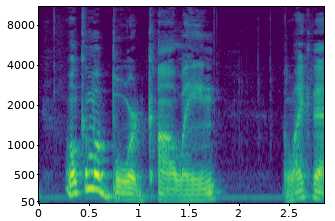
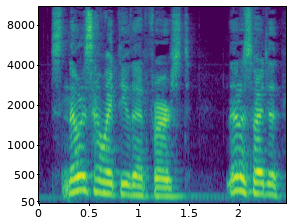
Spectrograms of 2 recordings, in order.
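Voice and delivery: showy brag; 11 semitones higher, 5 dB louder, much faster than usual. Real, not acted. Brags about his story order.

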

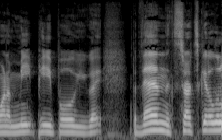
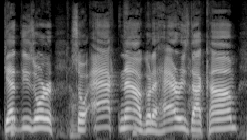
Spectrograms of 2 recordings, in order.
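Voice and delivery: loud, pumped-up sponsor pitch; hyped ad read; 5 semitones higher, 4 dB louder than usual. Acted. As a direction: sell it like a radio ad. Ad read with hype.

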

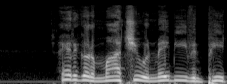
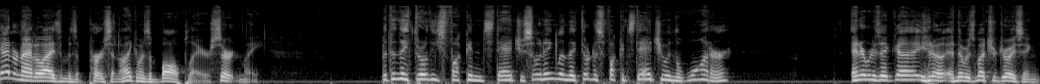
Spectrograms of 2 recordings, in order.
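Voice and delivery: ordinary talk, nothing marked

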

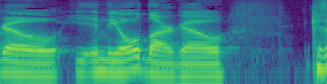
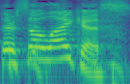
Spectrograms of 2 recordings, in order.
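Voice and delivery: mock gushing headline; 7 semitones higher than usual. Mock magazine headline repeated.

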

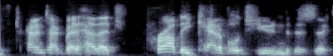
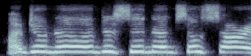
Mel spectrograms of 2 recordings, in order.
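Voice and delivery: much higher, imitating a panicked caller; flustered telemarketer. Telling a prank story, host imitates a flustered telemarketer's high, panicked apology. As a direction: squeak out a frightened apology.

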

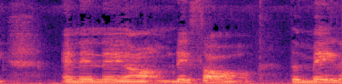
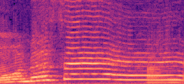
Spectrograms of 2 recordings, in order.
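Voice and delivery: much higher, very slow amazed; high slow doll voice; 3 dB louder, much slower than usual. Retold or imitated. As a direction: savour the arrival like a puppet. Voicing Shitface.

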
